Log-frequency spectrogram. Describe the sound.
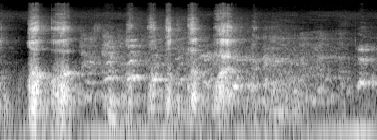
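A voice imitates the grunting of a wind-up toy wild boar with many short, rough snorting grunts in quick succession, then a pause before one last grunt.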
